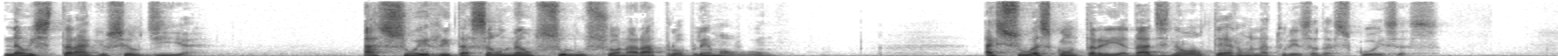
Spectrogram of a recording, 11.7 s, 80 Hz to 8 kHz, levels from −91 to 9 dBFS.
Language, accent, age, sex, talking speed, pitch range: Portuguese, Brazilian, 60-79, male, 110 wpm, 80-130 Hz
